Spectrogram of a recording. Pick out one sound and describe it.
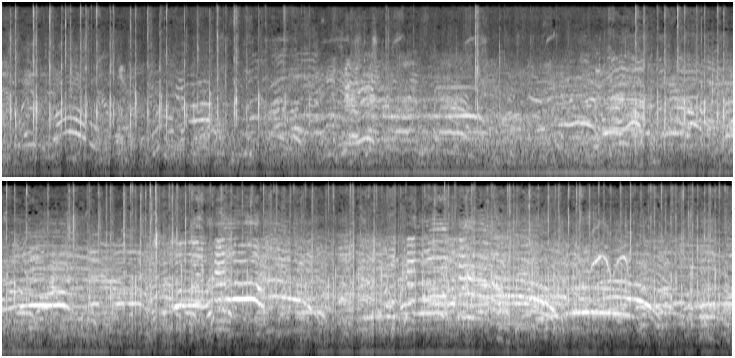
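A crowd of spectators cheers and shouts outdoors, growing louder as runners near.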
